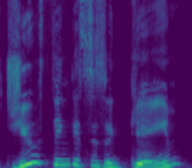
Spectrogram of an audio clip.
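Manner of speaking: angry shout. Acted. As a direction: shout it at the student. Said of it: "he shouts at me".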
